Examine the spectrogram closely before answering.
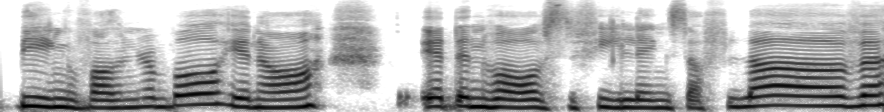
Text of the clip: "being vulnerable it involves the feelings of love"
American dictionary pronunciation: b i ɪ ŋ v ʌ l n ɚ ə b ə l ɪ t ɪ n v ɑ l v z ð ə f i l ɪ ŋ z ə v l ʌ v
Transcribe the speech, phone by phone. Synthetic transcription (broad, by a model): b i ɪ ŋ v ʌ l n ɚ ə b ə l ɪ t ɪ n v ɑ l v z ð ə f i l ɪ ŋ s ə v l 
